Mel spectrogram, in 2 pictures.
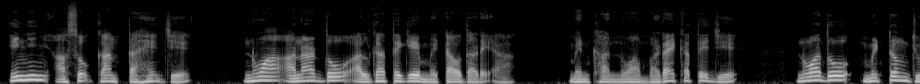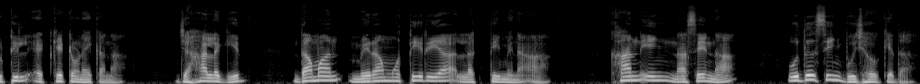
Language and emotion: Santali, sad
